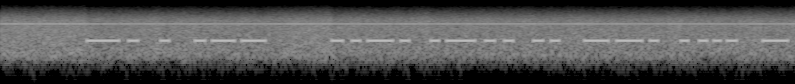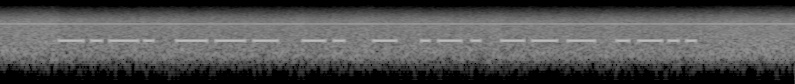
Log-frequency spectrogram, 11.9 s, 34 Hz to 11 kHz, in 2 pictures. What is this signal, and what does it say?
Morse code, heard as a keyed tone, hand-sent with a straight key, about 19 wpm, 660 Hz, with radio static and a steady whistle near 2100 Hz. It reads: NEW FLIGHT CONTROL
